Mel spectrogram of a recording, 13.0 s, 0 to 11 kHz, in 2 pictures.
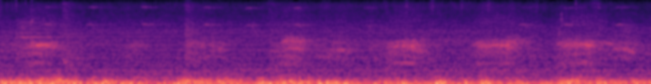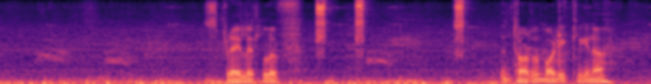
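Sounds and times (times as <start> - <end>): bird cawing: 2.8 - 8.2, 12.6 - 13.0.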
